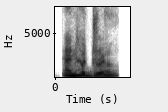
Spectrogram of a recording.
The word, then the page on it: anhedral: Indian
